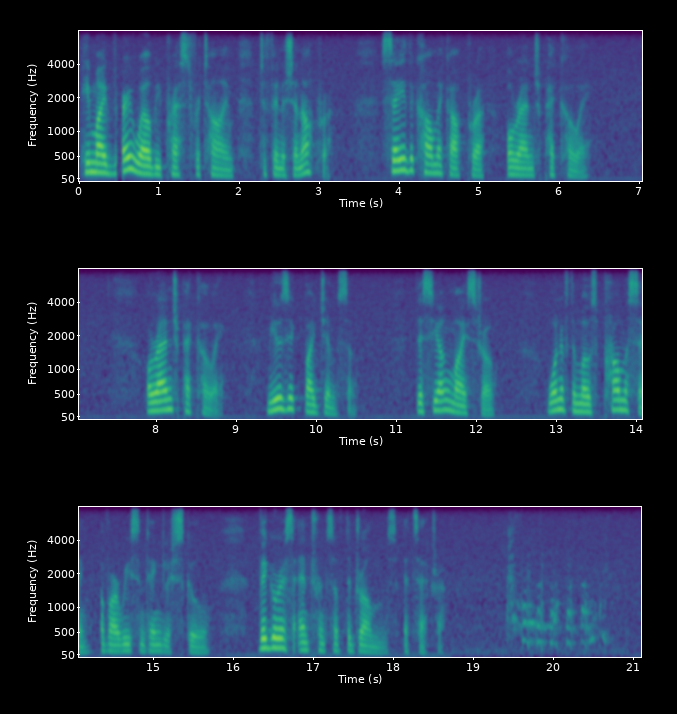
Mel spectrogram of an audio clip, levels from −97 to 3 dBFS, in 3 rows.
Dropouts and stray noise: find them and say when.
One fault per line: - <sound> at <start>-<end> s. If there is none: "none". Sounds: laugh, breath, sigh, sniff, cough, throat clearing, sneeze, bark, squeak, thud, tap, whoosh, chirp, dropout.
- dropout at 0.5-0.5 s
- laugh at 19.4-20.8 s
